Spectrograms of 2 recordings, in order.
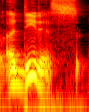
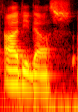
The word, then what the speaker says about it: Adidas: I don't remember what it is, but it's pronounced Adidas, apparently, like in reality. – Right. I know I'm calling it Adidas.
